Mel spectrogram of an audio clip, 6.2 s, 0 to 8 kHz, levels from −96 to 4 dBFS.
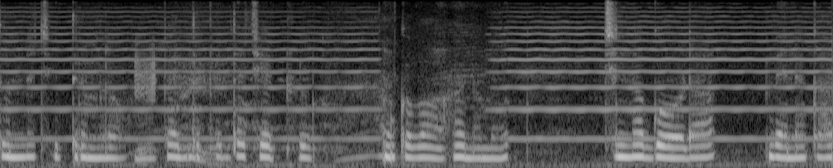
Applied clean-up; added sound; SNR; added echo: none; Bowed string instrument + Breathing; 10 dB; none.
